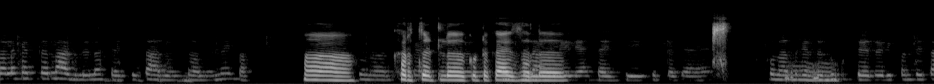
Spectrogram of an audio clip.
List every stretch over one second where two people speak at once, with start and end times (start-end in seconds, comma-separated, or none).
4.0-5.6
